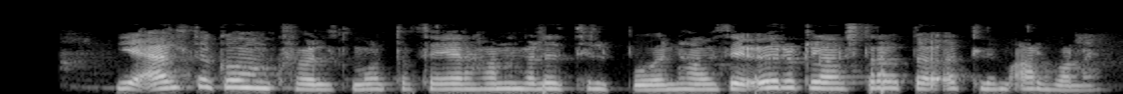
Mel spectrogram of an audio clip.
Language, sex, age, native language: Icelandic, female, 20-29, Icelandic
